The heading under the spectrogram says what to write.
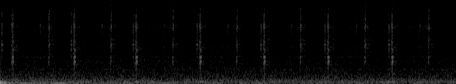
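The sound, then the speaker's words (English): The shutter of an original M9 Monochrom digital rangefinder camera fires again and again in a quick, steady burst until the camera's buffer fills, each crisp mechanical click sharp, about a dozen in all over a faint low hum, with no talking. “I may be boring to sit and listen to the sound of a shutter”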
